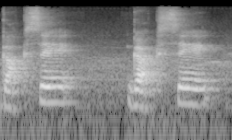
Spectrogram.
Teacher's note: So for student, you start low and you go up. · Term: pitch accent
